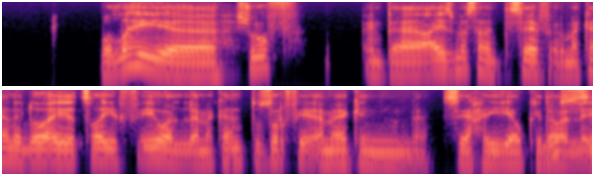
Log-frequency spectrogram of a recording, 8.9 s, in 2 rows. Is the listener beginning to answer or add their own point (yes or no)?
yes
